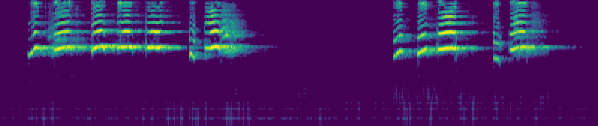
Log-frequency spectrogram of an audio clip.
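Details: A cockatiel sings a phrase of clear, slightly rising whistles, pauses, then repeats it.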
